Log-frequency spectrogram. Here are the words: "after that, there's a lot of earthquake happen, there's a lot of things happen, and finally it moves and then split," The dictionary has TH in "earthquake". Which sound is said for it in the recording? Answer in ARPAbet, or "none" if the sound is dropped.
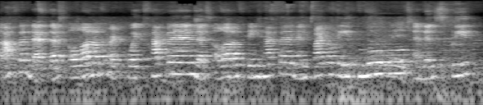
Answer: T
